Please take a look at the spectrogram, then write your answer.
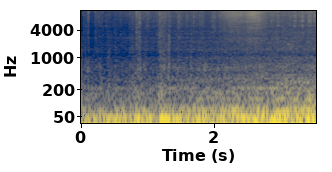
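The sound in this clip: A car drives onto a gravel forest road, giving a steady, low rumble throughout with no distinct crunches or voices.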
